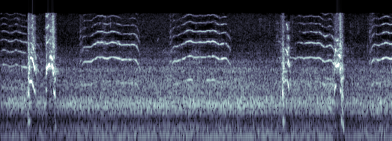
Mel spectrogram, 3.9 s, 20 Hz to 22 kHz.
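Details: At a Great Spirit Bluff nest in 2023, a female peregrine falcon feeds her new hatchlings. Paired loud harsh notes frame repeated thin, wavering high peeps, over a continuous low background hum.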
